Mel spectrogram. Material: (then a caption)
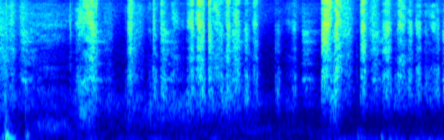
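Paper. A black fineliner pen scratches and rubs quickly across an open grid-paper notebook lying flat on a wooden desk as a hand writes fast. A soft low thump opens the clip, then dry, bright, papery scribbling strokes come in quick bursts of varying intensity with short pauses between them.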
